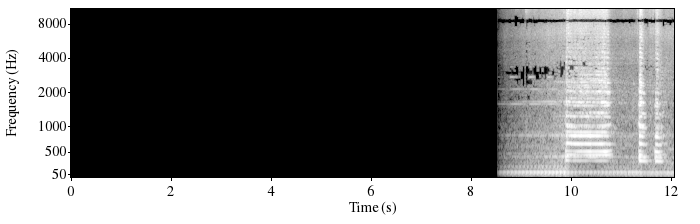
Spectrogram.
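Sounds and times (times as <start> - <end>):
low engine rumble: 8.6 - 12.0
locomotive horn blasts: 9.6 - 12.0.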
